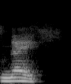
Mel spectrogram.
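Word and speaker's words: נס: in ancient Hebrew, the word for miracle is pronounced nes, but that word also means test and challenge, so that there is no miracle without a challenge that is presented to you.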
